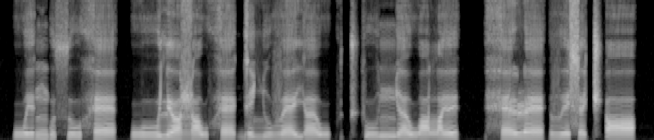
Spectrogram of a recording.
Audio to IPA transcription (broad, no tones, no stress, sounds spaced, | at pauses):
w ɪ ŋ u θ u h ɛ | w u lʲ ɒ ɮ ɒ w h ɛ ɡ ɛ ʎ u β ɛ j ɜ w | t͡ʃʼ u ɲ ɜ w ɒ lˠ ɪ | h ɛ ɭ ɛ | β ɪ s ə t͡ʃʼ ɒ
